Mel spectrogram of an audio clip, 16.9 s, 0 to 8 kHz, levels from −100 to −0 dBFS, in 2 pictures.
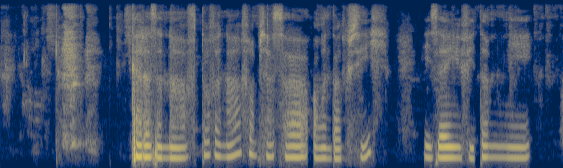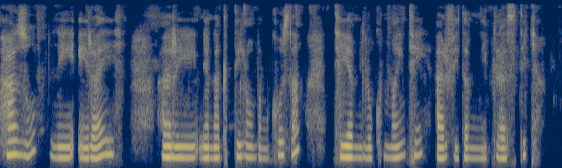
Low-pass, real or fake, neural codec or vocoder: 7.2 kHz; real; none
